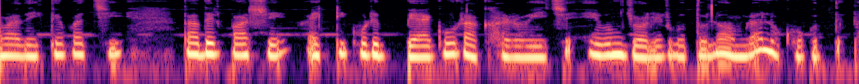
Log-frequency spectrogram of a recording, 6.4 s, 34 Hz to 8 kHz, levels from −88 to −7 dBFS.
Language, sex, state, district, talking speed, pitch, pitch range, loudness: Bengali, female, West Bengal, Cooch Behar, 175 wpm, 230 Hz, 210-245 Hz, -16 LUFS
